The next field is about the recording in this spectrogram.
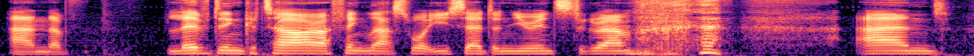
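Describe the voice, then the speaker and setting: A man's voice: mid-range voice, flat delivery, normal speed, a bit bright, clear, resonant tone. A man in his twenties from Wales, a student guest talking hesitantly and modestly, laughing easily. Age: 20s. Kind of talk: casual chat.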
